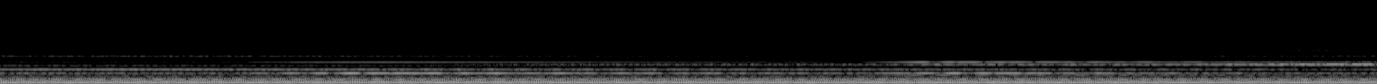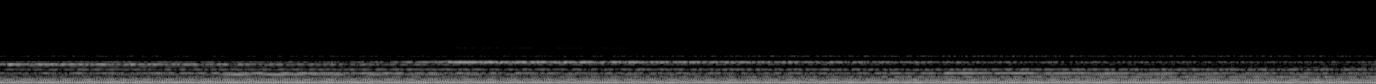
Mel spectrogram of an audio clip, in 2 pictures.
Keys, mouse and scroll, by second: 2.0 click, 3.9 shift+s, 6.9 shift+a, 10.1 KP_1, 11.1-12.5 scroll up 5, 12.5 Tab, 14.0 click, 16.7 click, 21.5 middle click, 23.9 s.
